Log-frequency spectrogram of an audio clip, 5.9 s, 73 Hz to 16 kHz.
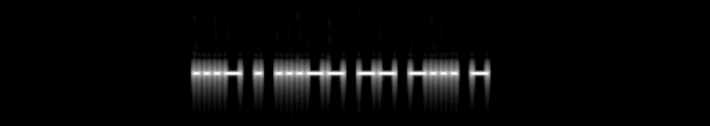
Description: Morse code, heard as a keyed tone, about 28 wpm, 700 Hz. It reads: VE3MBT
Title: DXCC-100 Call Signs - 6 Characters - Repeated 3x - 28wpm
